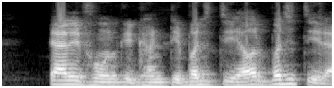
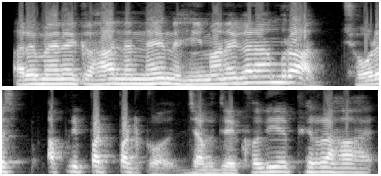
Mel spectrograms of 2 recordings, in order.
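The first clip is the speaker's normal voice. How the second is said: put-on raised, scolding the noisy child; higher and louder, a mother losing patience; 6 semitones higher, 4 dB louder than usual. Wife scolding her little son over his noisy toy, angrily.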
